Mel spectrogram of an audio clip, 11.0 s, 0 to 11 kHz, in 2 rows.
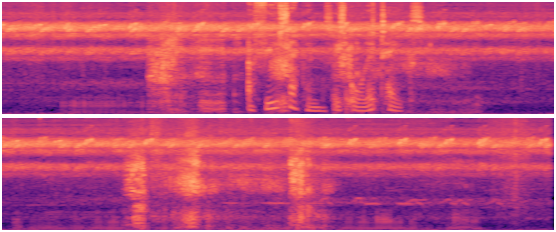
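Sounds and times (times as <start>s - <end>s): insects chorus: 0.0s - 11.0s
jaguar growling: 0.6s - 4.9s, 5.7s - 10.7s.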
